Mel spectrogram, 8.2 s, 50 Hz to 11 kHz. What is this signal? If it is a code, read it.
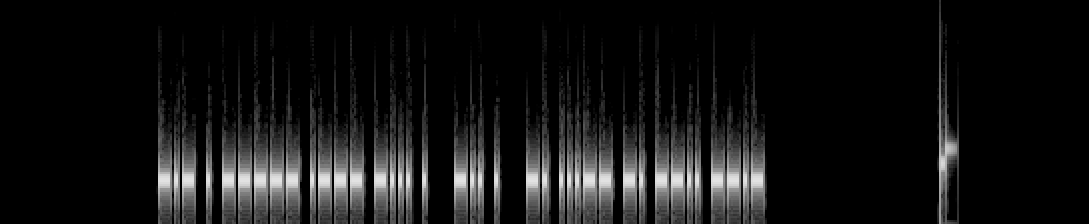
Morse code, heard as a keyed tone, about 37 wpm, 700 Hz. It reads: KE0JBE DE N3NZQ
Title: USA Callsign DE Callsign 40wpm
